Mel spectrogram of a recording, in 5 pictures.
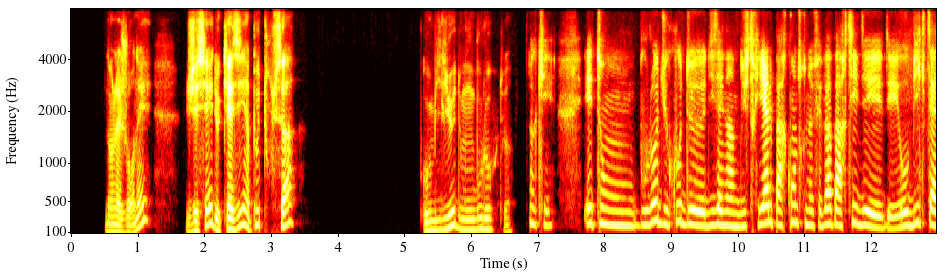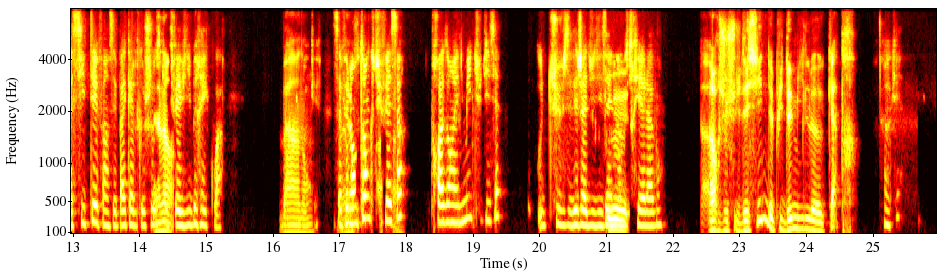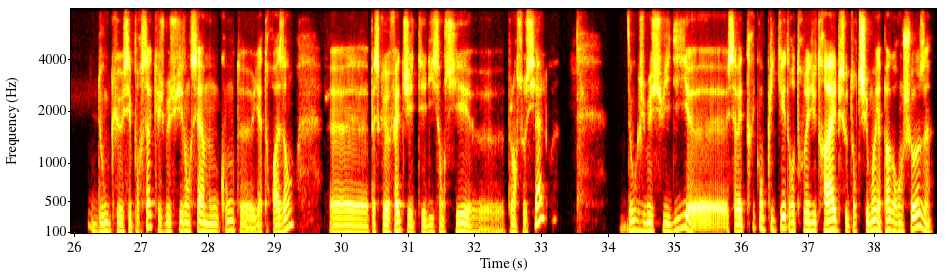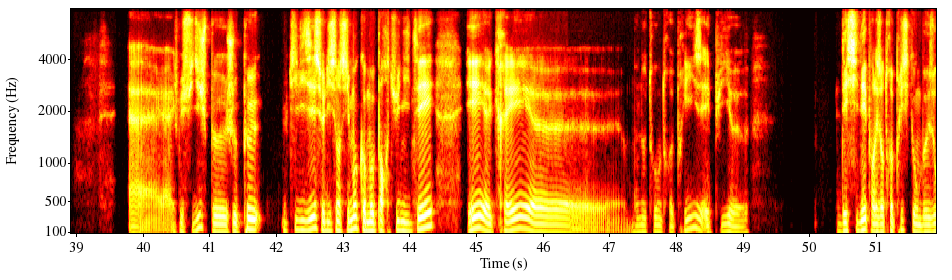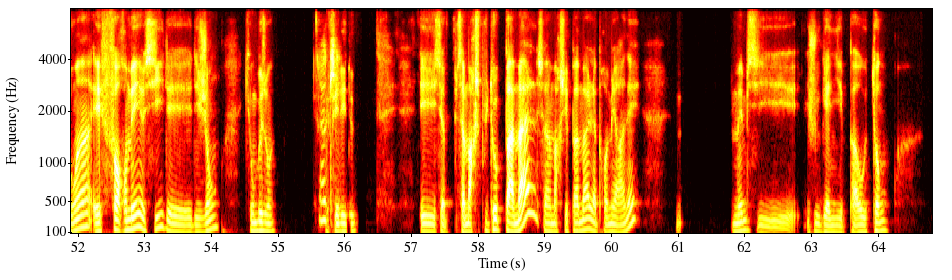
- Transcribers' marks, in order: other background noise; drawn out: "heu"; tapping
- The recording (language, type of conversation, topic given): French, advice, Pourquoi est-ce que je me sens coupable de prendre du temps pour moi ?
